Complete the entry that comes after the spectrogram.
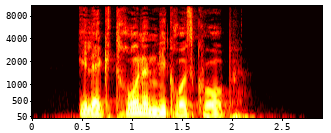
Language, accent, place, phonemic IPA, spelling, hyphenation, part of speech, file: German, Germany, Berlin, /elɛkˈtʁoːnənmikʁoˌskoːp/, Elektronenmikroskop, Elek‧tro‧nen‧mi‧k‧ro‧s‧kop, noun, De-Elektronenmikroskop.ogg
- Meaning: electron microscope (any of several forms of microscope that use a beam of electrons rather than one of light)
